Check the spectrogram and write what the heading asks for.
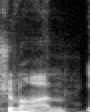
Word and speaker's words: Siobhan: Fun fact, we have a friend named Siobhan. – Yeah, which is how I know how to pronounce the name, S-I-O-B-H-A-N.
